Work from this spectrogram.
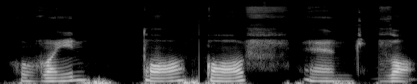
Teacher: All the time we are going to pronounce them with heavy sound, like with full mouth.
